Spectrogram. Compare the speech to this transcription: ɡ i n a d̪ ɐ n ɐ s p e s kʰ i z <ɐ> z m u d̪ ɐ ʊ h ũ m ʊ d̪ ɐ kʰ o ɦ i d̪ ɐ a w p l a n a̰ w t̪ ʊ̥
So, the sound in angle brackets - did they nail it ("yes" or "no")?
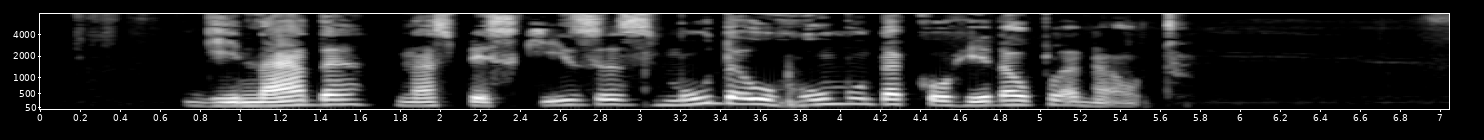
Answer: yes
